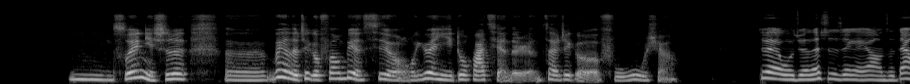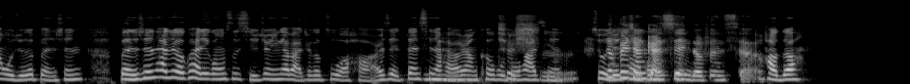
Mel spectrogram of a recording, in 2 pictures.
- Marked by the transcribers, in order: teeth sucking
- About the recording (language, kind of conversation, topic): Chinese, podcast, 你有没有遇到过网络诈骗，你是怎么处理的？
